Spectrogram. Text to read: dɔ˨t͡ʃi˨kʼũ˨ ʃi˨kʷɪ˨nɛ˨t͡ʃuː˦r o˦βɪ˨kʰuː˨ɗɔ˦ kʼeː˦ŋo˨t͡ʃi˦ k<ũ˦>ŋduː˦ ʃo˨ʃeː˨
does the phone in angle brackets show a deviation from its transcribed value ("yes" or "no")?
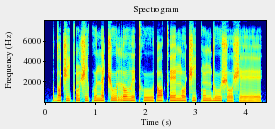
no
